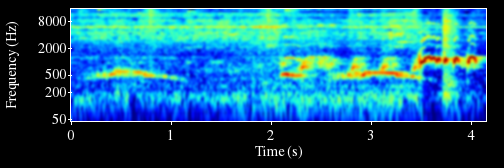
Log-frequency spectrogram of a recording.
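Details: Zebra dove of local stock giving its ngalun kung bulat song, a lure for other doves: low, drawn-out coos falling gently in pitch, then a sudden quick rattle of bright coos at the end.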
